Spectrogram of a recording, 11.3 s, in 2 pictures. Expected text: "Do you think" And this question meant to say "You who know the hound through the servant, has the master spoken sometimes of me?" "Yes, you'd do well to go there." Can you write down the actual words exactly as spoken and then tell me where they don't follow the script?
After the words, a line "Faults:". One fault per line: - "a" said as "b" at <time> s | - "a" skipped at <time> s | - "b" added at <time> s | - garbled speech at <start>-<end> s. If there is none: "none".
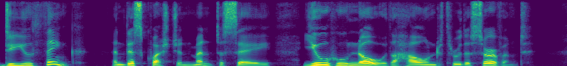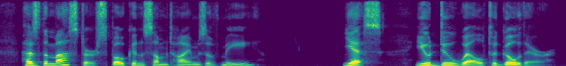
"Do you think" And this question meant to say "You who know the hound through the servant, has the master spoken sometimes of me?" "Yes, you'd do well to go there."
Faults:
none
